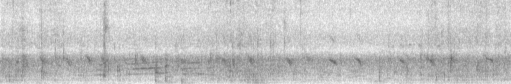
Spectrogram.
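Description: Potatoes, chicken and spice paste sizzling in an aluminium pot while being stirred with a wooden spoon. The masala is being fried. Chicks peep in short, falling chirps throughout.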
